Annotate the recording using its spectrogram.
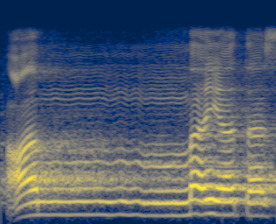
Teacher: nun tasydid dan mim tasydid. Ini namanya huruf-huruf yang keluar daripada pangkal hidung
